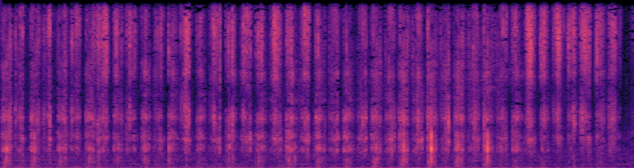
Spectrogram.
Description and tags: Scratching on metal piping, varying speeds
industrial, metal, pipe, scratch, scratching, sticks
